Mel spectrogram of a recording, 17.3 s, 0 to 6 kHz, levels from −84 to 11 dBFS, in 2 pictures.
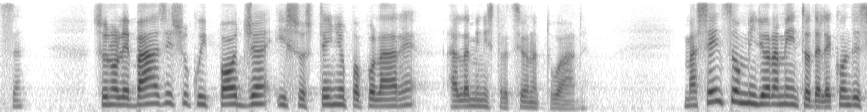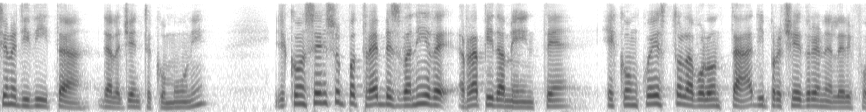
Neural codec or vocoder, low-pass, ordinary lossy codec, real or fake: codec, 16 kHz, about 1 kbps, DyCAST, with the encoder's durations; 5.4 kHz; none; fake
